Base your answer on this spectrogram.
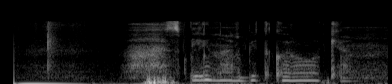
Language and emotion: Russian, sad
